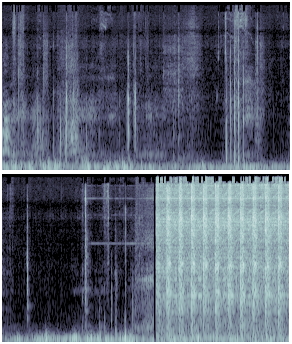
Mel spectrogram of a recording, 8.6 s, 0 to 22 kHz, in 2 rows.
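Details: Generac standby generator at 5-10°F on its scheduled exercise day: steady fast cranking chug about four beats a second with no firing; long crank no-start from low fuel pressure, stiffening fuel regulator diaphragm, and an old dying battery drained by cranking.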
